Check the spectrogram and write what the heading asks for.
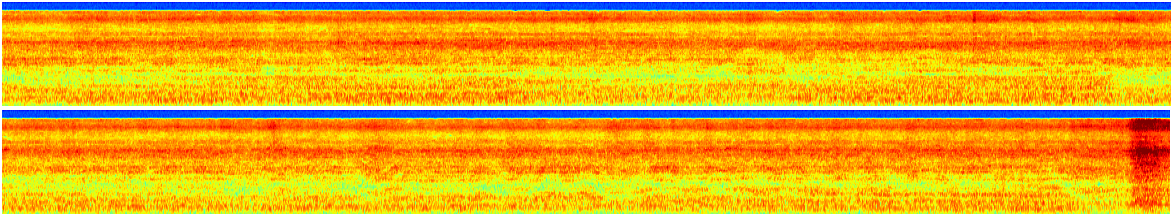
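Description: Handheld gas torch on a cylinder burning with a steady hissing rush of flame, played over wet acrylic pour paint to pop the bubbles and bring up cells. The flame is shut off right at the very end.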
